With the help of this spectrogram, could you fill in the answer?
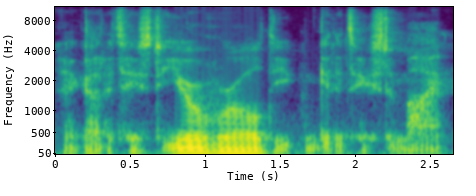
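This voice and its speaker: A man playing an elven mercenary companion in an intimate fantasy audio roleplay, patient and gentle, with a hesitant, casual way of talking. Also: heavily acted. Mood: friendly, encouraging. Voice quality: very deep, gravelly. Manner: hesitant, soft-spoken, casual, with halting pauses.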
